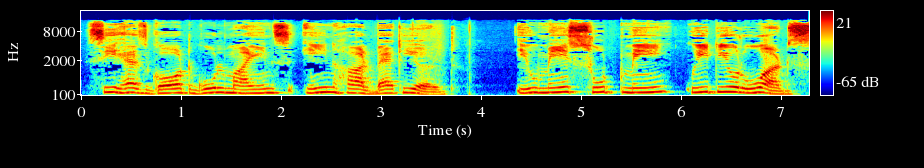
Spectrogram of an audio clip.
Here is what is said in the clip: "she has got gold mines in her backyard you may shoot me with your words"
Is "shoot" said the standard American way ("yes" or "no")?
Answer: no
